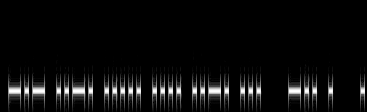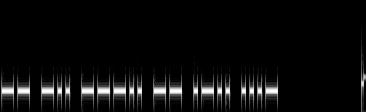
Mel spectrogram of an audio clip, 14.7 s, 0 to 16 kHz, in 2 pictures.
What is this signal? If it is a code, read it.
Morse code, heard as a keyed tone, about 15 wpm, 700 Hz. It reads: KF5HFS DE WD8MLV
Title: USA Callsign DE Callsign - 6 Characters - 15wpm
